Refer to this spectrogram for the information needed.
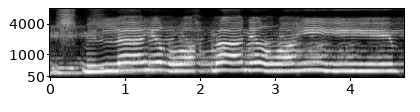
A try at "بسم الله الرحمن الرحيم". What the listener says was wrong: رحیم میں ہا کلیئر کریں. بسم اللہ الرحمن الرحیم.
